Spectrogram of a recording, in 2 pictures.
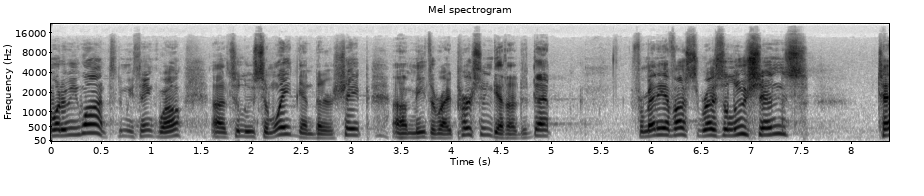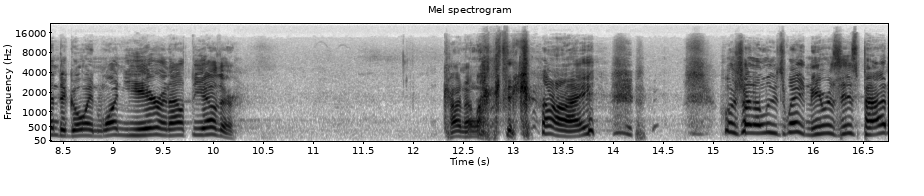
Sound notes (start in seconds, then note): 12.6 congregants laugh; 12.6 laughs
